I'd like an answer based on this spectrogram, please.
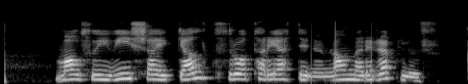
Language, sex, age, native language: Icelandic, male, 11, Icelandic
